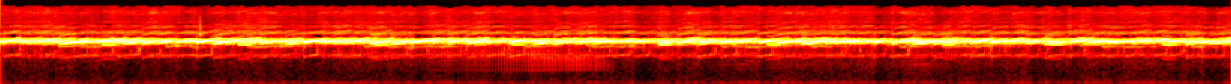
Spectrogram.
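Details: Spring peepers chorus at a frog pond on an early-spring night, high shrill peeps running without pause. A short lower-pitched burst rises midway over a faint steady hum.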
